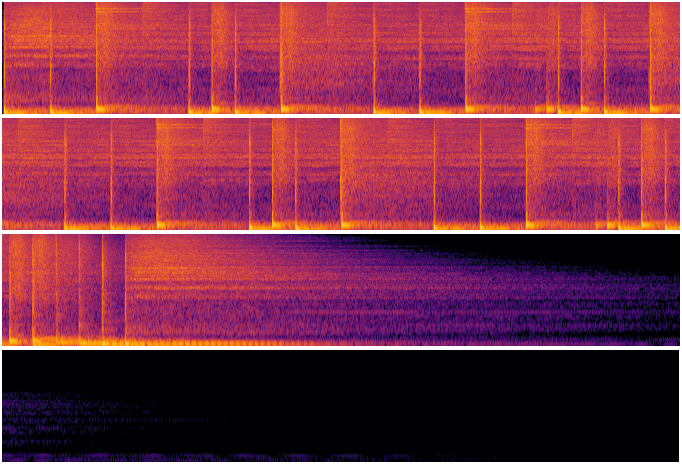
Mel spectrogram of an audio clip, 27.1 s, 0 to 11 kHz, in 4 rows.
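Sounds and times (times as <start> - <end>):
big worship drums: 0.0 - 17.7.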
